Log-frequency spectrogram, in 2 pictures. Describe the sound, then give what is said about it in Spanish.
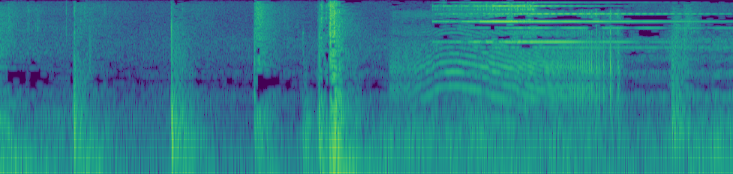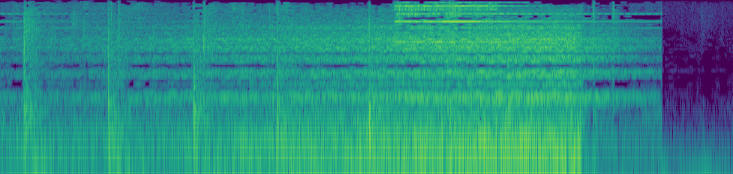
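A telephone rings: a few sharp clicks and knocks come first, then a long, high, steady ringing tone with layered bright overtones holds for several seconds before cutting off. “Están llamando al teléfono.”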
